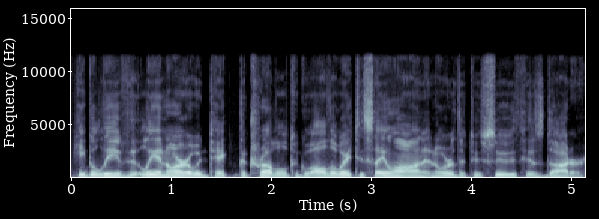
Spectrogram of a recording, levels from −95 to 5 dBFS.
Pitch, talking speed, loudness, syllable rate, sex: 140 Hz, 245 wpm, -15 LUFS, 5.9 syllables/s, male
